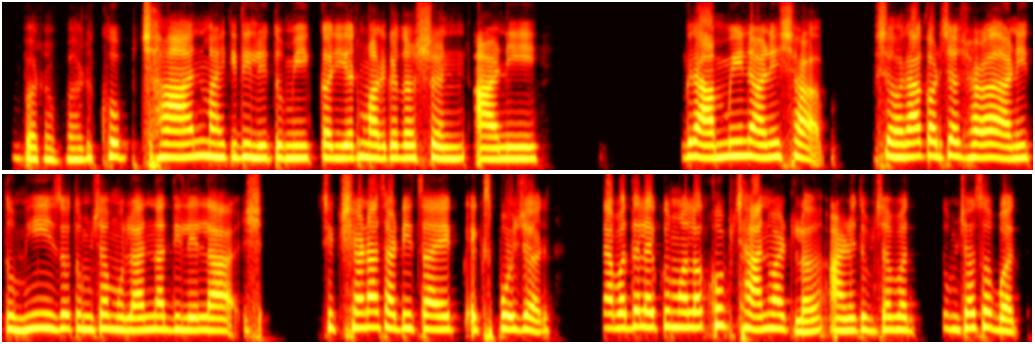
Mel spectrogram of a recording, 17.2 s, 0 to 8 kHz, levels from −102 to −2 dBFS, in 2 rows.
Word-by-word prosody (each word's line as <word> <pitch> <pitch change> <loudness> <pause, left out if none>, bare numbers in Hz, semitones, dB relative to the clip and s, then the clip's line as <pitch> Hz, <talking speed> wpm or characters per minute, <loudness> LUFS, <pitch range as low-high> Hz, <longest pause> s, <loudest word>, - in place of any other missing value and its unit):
बरोबर, 200 0 -2
खूप 245 -3 0
छान 235 +2 +2
माहिती 240 -2 +1
दिली 230 -2 +2
तुम्ही 220 0 +2
करियर 225 0 +1
मार्गदर्शन 225 -1 +1 0.2
आणि 210 +1 +1 1.2
ग्रामीण 250 +2 +3
आणि 240 0 +3
शा 230 -4 +1 0.5
शहराकडच्या 250 +1 +2
शाळा 235 0 +2
आणि 215 +1 0
तुम्ही 245 +2 +1
जो 250 +1 0
तुमच्या 245 0 -1
मुलांना 230 0 0
दिलेला 220 -2 0 0.2
शि - - -7 0.5
शिक्षणासाठीचा 255 -2 0
एक 230 0 -1
एक्सपोजर 230 -3 0
त्याबद्दल 260 +5 -3
ऐकून 275 +1 0
मला 270 0 +2
खूप 310 -1 -1
छान 240 0 +2
वाटलं 210 -5 0
आणि 215 0 +1
तुमच्याबद 230 0 -2 0.3
तुमच्यासोबत 245 -3 0
235 Hz, 115 wpm, -22 LUFS, 220-250 Hz, 1.2 s, ग्रामीण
